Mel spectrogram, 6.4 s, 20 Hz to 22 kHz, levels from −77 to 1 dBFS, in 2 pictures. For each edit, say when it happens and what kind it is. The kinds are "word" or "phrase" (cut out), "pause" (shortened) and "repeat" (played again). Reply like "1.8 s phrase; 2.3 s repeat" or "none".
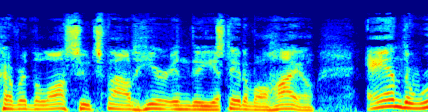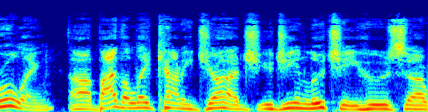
1.6 s word; 3.7 s pause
